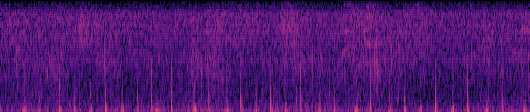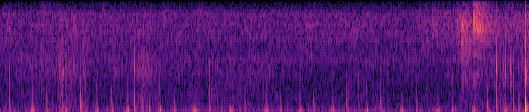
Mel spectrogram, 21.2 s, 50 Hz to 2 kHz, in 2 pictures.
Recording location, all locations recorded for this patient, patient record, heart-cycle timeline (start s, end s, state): tricuspid valve (TV)
aortic valve (AV)+pulmonary valve (PV)+tricuspid valve (TV)+mitral valve (MV)
#Age: Child
#Sex: Female
#Height: 153.0 cm
#Weight: 37.5 kg
#Pregnancy status: False
#Murmur: Absent
#Murmur locations: nan
#Most audible location: nan
#Systolic murmur timing: nan
#Systolic murmur shape: nan
#Systolic murmur grading: nan
#Systolic murmur pitch: nan
#Systolic murmur quality: nan
#Diastolic murmur timing: nan
#Diastolic murmur shape: nan
#Diastolic murmur grading: nan
#Diastolic murmur pitch: nan
#Diastolic murmur quality: nan
#Outcome: Normal
#Campaign: 2015 screening campaign
0.00	0.41	unannotated
0.41	0.58	S1
0.58	0.73	systole
0.73	0.86	S2
0.86	1.14	diastole
1.14	1.26	S1
1.26	1.43	systole
1.43	1.56	S2
1.56	1.76	diastole
1.76	1.90	S1
1.90	2.06	systole
2.06	2.18	S2
2.18	2.37	diastole
2.37	2.50	S1
2.50	2.69	systole
2.69	2.80	S2
2.80	3.10	diastole
3.10	3.24	S1
3.24	3.39	systole
3.39	3.50	S2
3.50	3.82	diastole
3.82	3.98	S1
3.98	4.14	systole
4.14	4.26	S2
4.26	4.49	diastole
4.49	4.64	S1
4.64	4.79	systole
4.79	4.90	S2
4.90	5.09	diastole
5.09	5.22	S1
5.22	5.38	systole
5.38	5.48	S2
5.48	5.67	diastole
5.67	5.82	S1
5.82	5.98	systole
5.98	6.06	S2
6.06	6.34	diastole
6.34	6.46	S1
6.46	6.64	systole
6.64	6.78	S2
6.78	7.08	diastole
7.08	7.20	S1
7.20	7.38	systole
7.38	7.48	S2
7.48	7.75	diastole
7.75	7.88	S1
7.88	8.05	systole
8.05	8.16	S2
8.16	8.36	diastole
8.36	8.48	S1
8.48	8.67	systole
8.67	8.78	S2
8.78	9.00	diastole
9.00	9.14	S1
9.14	9.31	systole
9.31	9.42	S2
9.42	9.68	diastole
9.68	9.82	S1
9.82	10.00	systole
10.00	10.14	S2
10.14	10.44	diastole
10.44	10.60	S1
10.60	10.75	systole
10.75	10.90	S2
10.90	11.18	diastole
11.18	11.36	S1
11.36	11.49	systole
11.49	11.60	S2
11.60	11.82	diastole
11.82	12.00	S1
12.00	12.18	systole
12.18	12.30	S2
12.30	12.48	diastole
12.48	12.62	S1
12.62	12.78	systole
12.78	12.90	S2
12.90	13.10	diastole
13.10	13.24	S1
13.24	21.18	unannotated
